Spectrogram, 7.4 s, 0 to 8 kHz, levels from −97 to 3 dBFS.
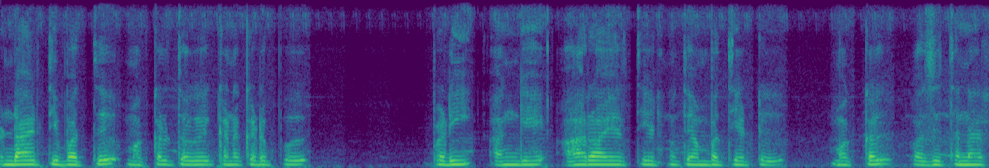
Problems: none marked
